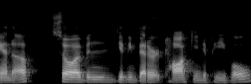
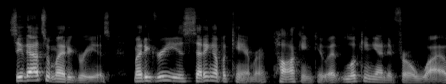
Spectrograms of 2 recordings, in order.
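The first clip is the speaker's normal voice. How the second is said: ordinary delivery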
